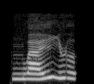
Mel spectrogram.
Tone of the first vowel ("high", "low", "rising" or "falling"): rising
